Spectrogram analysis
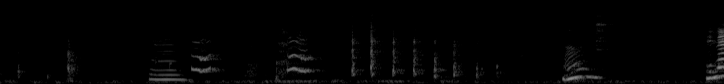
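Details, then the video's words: Baby monkey Toro, kept as a pet indoors, calling so his mother will comfort and hug him: high whimpering squeals with rising and falling pitch, mixed with short clicky bursts, while people talk nearby. "Baby Monkey TORO Makes Sweet Sounds To Get His Mother To Comfort And Hug Him"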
